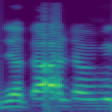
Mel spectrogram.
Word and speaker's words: जटाटवी: हम क्या करते हैं, हम जब स्पीच बोलते हैं, हम मुंह पूरा नहीं खोलते, जटाटवी गलत जल, इतना ही होगा, ज ज, ज का उच्चारण अगर पूरा नहीं हुआ, जटा जटा, जटाटवी गलत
